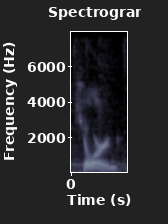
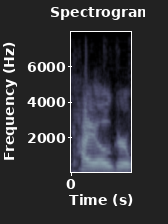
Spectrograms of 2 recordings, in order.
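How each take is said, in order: First: The name is pronounced in a weird, altered way. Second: The name is pronounced the usual way.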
